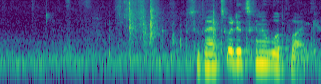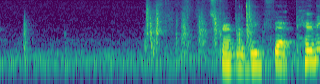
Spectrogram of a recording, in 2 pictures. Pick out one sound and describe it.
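A sheet of paper rustles as it is lifted.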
